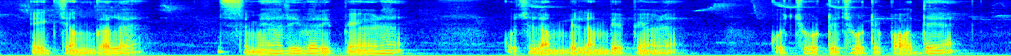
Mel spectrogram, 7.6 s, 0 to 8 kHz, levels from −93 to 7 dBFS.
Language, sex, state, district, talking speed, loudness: Hindi, male, Jharkhand, Jamtara, 125 wpm, -25 LUFS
